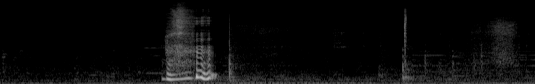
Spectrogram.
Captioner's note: Yelena laughs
